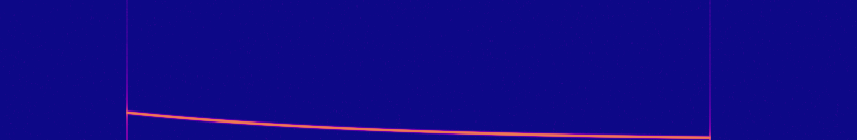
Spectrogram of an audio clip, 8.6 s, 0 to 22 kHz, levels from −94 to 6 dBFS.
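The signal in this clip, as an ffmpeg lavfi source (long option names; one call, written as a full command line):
ffmpeg -f lavfi -i "aevalsrc='pow(10,(-27-0.5*t/5.83)/20)*sin(2*PI*4400*5.83/log(470/4400)*(exp(log(470/4400)*t/5.83)-1))':duration=5.83:sample_rate=44100" out.wav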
